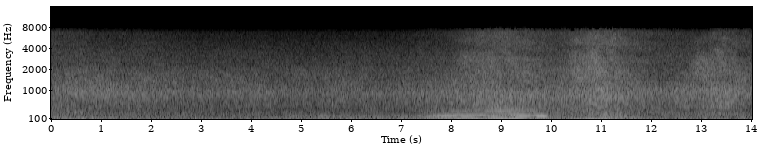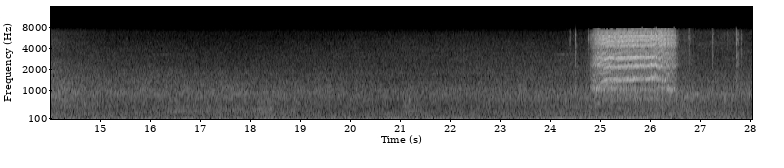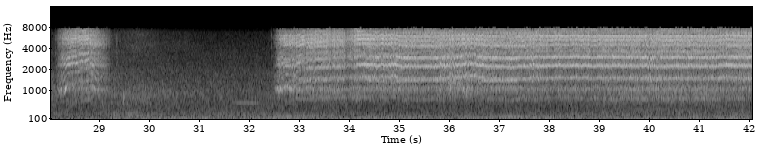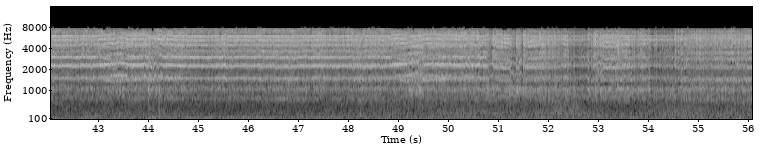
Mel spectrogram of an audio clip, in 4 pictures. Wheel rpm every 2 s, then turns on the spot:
0, 0, 0, 0, 0, 0, 0, 0, 0, 0, 0, 0, 120, 30, 30, 10, 170, 190, 190, 200, 190, 200, 200, 200, 200, 200, 200, 190.
none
